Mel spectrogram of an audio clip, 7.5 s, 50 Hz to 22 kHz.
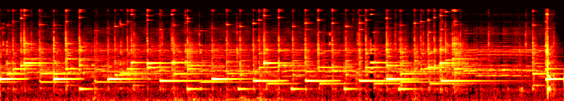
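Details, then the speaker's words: Repaired 1970s Black Forest cuckoo clock, movement cleaned with compressed air and lubricated with WD40, parts re-glued; music box tinkles evenly over a steady tick with pendulum and pine-cone weights running, no drag or stalling; normal music box and ticking. "And all of the parts are glued back on, and the pendulum is swinging, all the chains and the pine cone weights, and it is all 100% working."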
